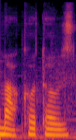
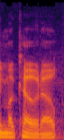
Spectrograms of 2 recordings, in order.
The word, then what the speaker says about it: Makoto: And that's how she says Makoto, by the way. Yeah. Which is actually the proper way to say Makoto. Oh, yeah. As far as proper Japanese pronunciations would go, it's Makoto.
